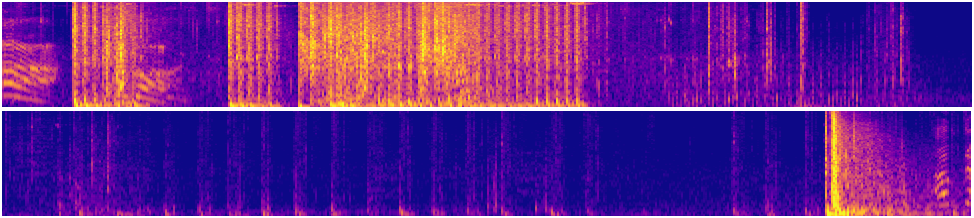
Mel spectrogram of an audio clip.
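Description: Gunfire in Call of Duty Warzone: loud bursts of automatic fire up front, then a long run of sharper single shots and distant cracks, ending in another heavy burst.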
